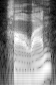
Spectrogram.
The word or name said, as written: hao3wan2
